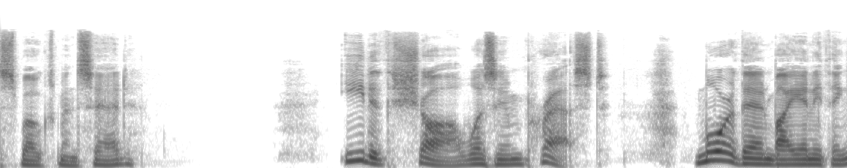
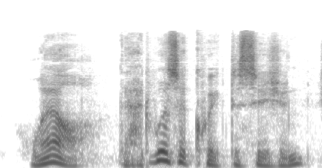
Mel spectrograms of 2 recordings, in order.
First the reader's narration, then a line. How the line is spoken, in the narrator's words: whispered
